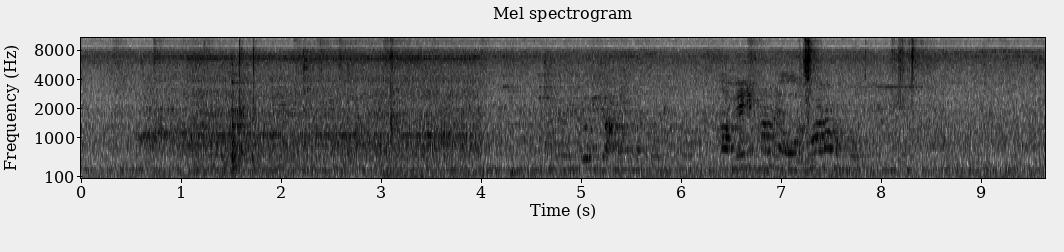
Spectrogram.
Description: The noise of a crowd indoors. There is no code.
